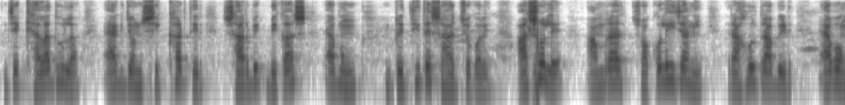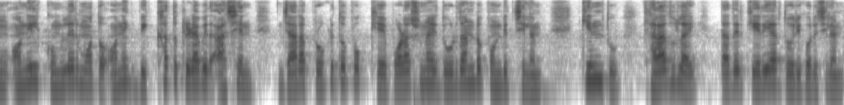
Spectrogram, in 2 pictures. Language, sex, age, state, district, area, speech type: Bengali, male, 30-45, West Bengal, Purulia, urban, spontaneous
